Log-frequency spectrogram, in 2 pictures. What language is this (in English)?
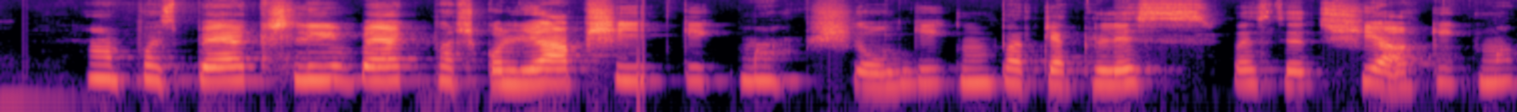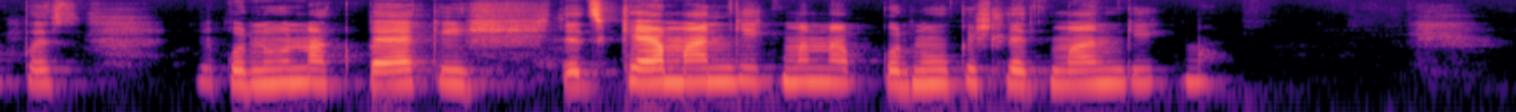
Xanaguía Zapotec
